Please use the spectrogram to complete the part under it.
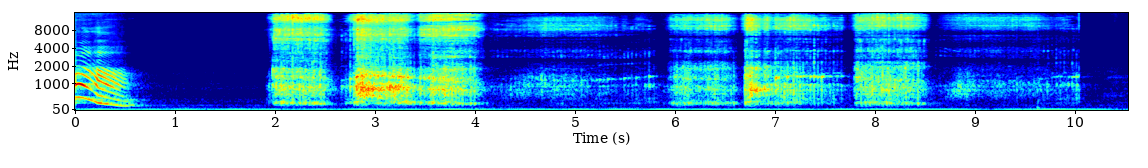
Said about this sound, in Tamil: அடுத்தது நம்முடைய தேசிய விலங்கான புலி புலி என்ன செய்யும் உருமும் புலி உருமுவதை கேட்போமா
